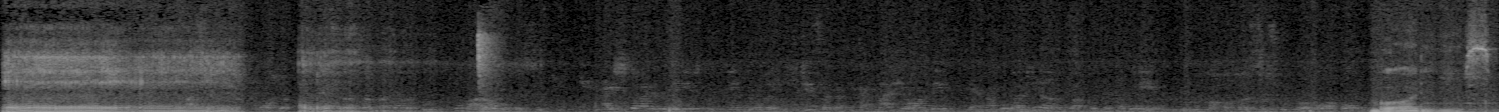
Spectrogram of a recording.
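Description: An English Bulldog snores with a deep, rasping, rattling breath, loud at the start and again near the end.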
